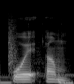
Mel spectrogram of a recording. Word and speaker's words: poem: poem not poem V D O, not V D There is a slight difference in this pronunciation VDO, not VDO.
